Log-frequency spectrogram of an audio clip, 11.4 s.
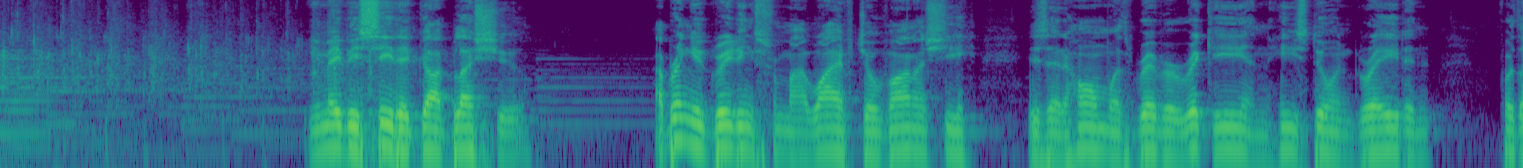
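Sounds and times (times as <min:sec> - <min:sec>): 
audience clapping hands: 0:00.0 - 0:03.6
speech: 0:02.3 - 0:04.0, 0:04.9 - 0:11.4.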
